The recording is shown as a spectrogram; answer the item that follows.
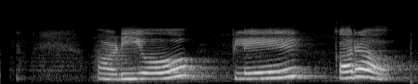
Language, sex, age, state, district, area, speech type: Odia, female, 45-60, Odisha, Dhenkanal, rural, read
